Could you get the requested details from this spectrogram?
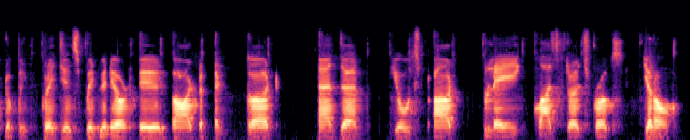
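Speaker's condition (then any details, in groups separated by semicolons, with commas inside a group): Throat cancer, electrolarynx user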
